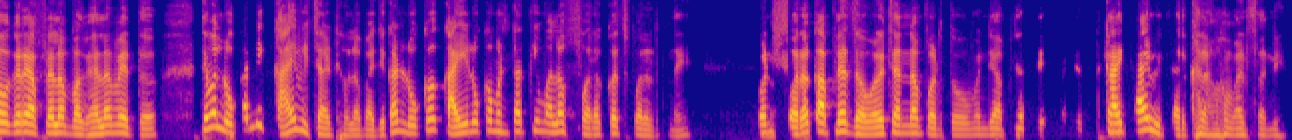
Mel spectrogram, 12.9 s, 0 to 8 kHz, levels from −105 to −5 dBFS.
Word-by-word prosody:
वगैरे 190 Hz, -1 st, +4 dB
आपल्याला 175 Hz, -1 st, +4 dB
बघायला 145 Hz, +4 st, +1 dB
मिळतं. 135 Hz, -7 st, -1 dB, 0.5 s
तेव्हा 270 Hz, +5 st, +6 dB
लोकांनी 245 Hz, -, -2 dB
काय 215 Hz, -, +1 dB
विचार 155 Hz, -9 st, -4 dB
ठेवला 120 Hz, 0 st, -10 dB
पाहिजे? 120 Hz, +2 st, -7 dB
कारण 195 Hz, +2 st, +2 dB
लोकं, 165 Hz, +8 st, -1 dB
काही 160 Hz, +5 st, +4 dB
लोकं 200 Hz, +2 st, -3 dB
म्हणतात 200 Hz, 0 st, -2 dB
की 220 Hz, -, -9 dB
मला 190 Hz, +1 st, 0 dB, 0.2 s
फरकच 135 Hz, +3 st, -5 dB
पडत 120 Hz, -4 st, -7 dB, 0.2 s
नाही. 110 Hz, +2 st, -19 dB, 0.7 s
पण 175 Hz, +2 st, +1 dB, 0.2 s
फरक 155 Hz, +5 st, +3 dB
आपल्या 195 Hz, +1 st, +7 dB
जवळच्यांना 155 Hz, +3 st, +2 dB
पडतो 130 Hz, -2 st, -6 dB
म्हणजे 130 Hz, +1 st, -11 dB
आपल्यातले 260 Hz, -, -10 dB, 0.6 s
काय-काय 195 Hz, +4 st, +6 dB
विचार 150 Hz, -, -4 dB
करावा 135 Hz, -2 st, -6 dB
माणसानी? 130 Hz, -1 st, -11 dB
165 Hz, 145 wpm, -24 LUFS, 130-190 Hz, 0.7 s, आपल्या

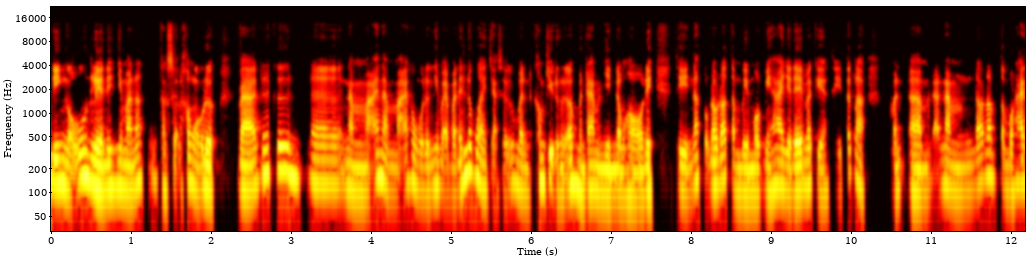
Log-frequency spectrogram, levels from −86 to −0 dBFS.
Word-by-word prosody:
đi 130 Hz, -1 st, +5 dB
ngủ 150 Hz, +6 st, +3 dB
liền 115 Hz, -4 st, +7 dB
đi, 115 Hz, +1 st, +2 dB
nhưng 120 Hz, -1 st, 0 dB
mà 105 Hz, -1 st, +2 dB
nó 130 Hz, +4 st, -1 dB, 0.2 s
thật 110 Hz, -, -6 dB
sự -, -, -3 dB
là -, -, -13 dB
không 140 Hz, -2 st, 0 dB
ngủ 115 Hz, +1 st, 0 dB
được, 110 Hz, -2 st, +4 dB, 0.2 s
và 110 Hz, 0 st, +5 dB
nó 175 Hz, -, +2 dB
cứ, 190 Hz, -1 st, +4 dB, 0.2 s
ơ, 130 Hz, -2 st, -2 dB
nằm 105 Hz, -3 st, -2 dB
mãi, 105 Hz, +9 st, 0 dB
nằm 130 Hz, -10 st, 0 dB
mãi 100 Hz, -, -1 dB
không 140 Hz, -3 st, -2 dB
ngủ 105 Hz, -, -3 dB
được 105 Hz, -, -1 dB
như 125 Hz, +2 st, -4 dB
vậy, -, -, 0 dB
và -, -, -1 dB
đến -, -, 0 dB
lúc 190 Hz, -1 st, +2 dB
mà 155 Hz, -6 st, +2 dB
giả -, -, -6 dB
sử 135 Hz, -, -8 dB
mình 110 Hz, -5 st, -2 dB
không 135 Hz, -1 st, -2 dB
chịu -, -, +3 dB
được -, -, -2 dB
nữa, 130 Hz, -, +3 dB
mình 110 Hz, -, 0 dB
ra 110 Hz, +1 st, +1 dB
mình 100 Hz, -2 st, -2 dB
nhìn 95 Hz, -1 st, +1 dB
đồng 95 Hz, -1 st, +1 dB
hồ 95 Hz, -1 st, +1 dB
đi, 105 Hz, -, +4 dB, 0.3 s
thì 105 Hz, -2 st, +1 dB
nó 140 Hz, +8 st, -2 dB
cũng -, -, -7 dB
đâu 120 Hz, 0 st, +3 dB
đó 140 Hz, -, +3 dB
tầm 105 Hz, -9 st, -3 dB
11:00-12:00 105 Hz, +3 st, 0 dB
đêm 110 Hz, +3 st, +6 dB
á 120 Hz, -, +2 dB
kìa. 100 Hz, -3 st, -3 dB
Thì -, -, -10 dB
tức -, -, -3 dB
là -, -, +1 dB, 0.4 s
mình 105 Hz, +1 st, -3 dB
ờ, 100 Hz, -1 st, +2 dB
mình 100 Hz, +1 st, -8 dB
đã -, -, -4 dB
nằm 105 Hz, -4 st, -3 dB
đâu 130 Hz, +3 st, 0 dB
đó 160 Hz, +1 st, -1 dB
tầm -, -, -3 dB
1-2 130 Hz, +5 st, +2 dB
115 Hz, 325 wpm, -24 LUFS, 105-130 Hz, 0.4 s, liền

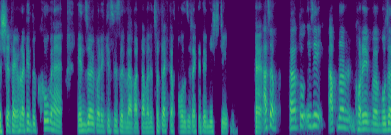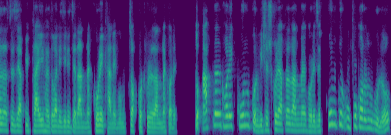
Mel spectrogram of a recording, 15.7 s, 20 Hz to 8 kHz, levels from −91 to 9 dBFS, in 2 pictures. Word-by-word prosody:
এ -, -, +8 dB
সেটাই -, -, +3 dB
ওরা 125 Hz, -, +3 dB
কিন্তু 140 Hz, -2 st, 0 dB
খুব 170 Hz, 0 st, +3 dB
হ্যাঁ 135 Hz, -, +2 dB, 0.4 s
এনজয় 140 Hz, +3 st, +3 dB
করে 125 Hz, -2 st, +1 dB
কিসমিসের 115 Hz, -2 st, -3 dB
ব্যাপারটা। 100 Hz, 0 st, 0 dB
মানে 100 Hz, 0 st, -2 dB
ছোট্ট -, -, -2 dB
একটা 120 Hz, -, -1 dB
ফল 110 Hz, 0 st, -1 dB
যেটা 110 Hz, +1 st, 0 dB
খেতে 110 Hz, +1 st, -1 dB
মিষ্টি। 110 Hz, -1 st, -4 dB, 0.6 s
হ্যাঁ -, -, +4 dB
আচ্ছা -, -, +4 dB, 0.4 s
আ -, -, +7 dB
তো 230 Hz, -, +2 dB, 0.2 s
এইযে 235 Hz, +1 st, +2 dB, 0.3 s
আপনার 200 Hz, -1 st, +1 dB, 0.2 s
ঘরে 155 Hz, 0 st, +4 dB, 0.2 s
বা 140 Hz, -, +3 dB
বোঝা 140 Hz, +1 st, +4 dB
যাচ্ছে 130 Hz, +1 st, -3 dB
যে 125 Hz, -, +2 dB
আপনি 125 Hz, -, -6 dB
প্রায়ই 120 Hz, 0 st, +3 dB
হয়তোবা 115 Hz, +1 st, +1 dB
নিজে, 110 Hz, +1 st, -3 dB
নিজে 105 Hz, -, -1 dB
রান্না 100 Hz, +1 st, -1 dB
করে 125 Hz, 0 st, +4 dB
খান 95 Hz, 0 st, 0 dB
এবং 95 Hz, +1 st, -8 dB, 0.2 s
চটপট -, -, 0 dB
করে 105 Hz, -1 st, 0 dB
রান্না 95 Hz, +2 st, -1 dB
করেন। 95 Hz, 0 st, -2 dB, 0.4 s
তো -, -, +7 dB, 0.2 s
আপনার 250 Hz, +6 st, +2 dB
ঘরে 225 Hz, 0 st, +4 dB, 0.2 s
কোন, 235 Hz, +1 st, +2 dB
কোন -, -, +3 dB
বিশেষ 135 Hz, +2 st, -4 dB
করে 155 Hz, -2 st, +3 dB
আপনার 145 Hz, 0 st, 0 dB
রান্না 130 Hz, 0 st, -1 dB
ঘরে 115 Hz, -1 st, +1 dB
যে 120 Hz, -, -2 dB
কোন, 260 Hz, +1 st, +2 dB
কোন 260 Hz, -, +1 dB
উপকরণগুলো 185 Hz, -, 0 dB
125 Hz, 210 wpm, -24 LUFS, 110-160 Hz, 0.6 s, এ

